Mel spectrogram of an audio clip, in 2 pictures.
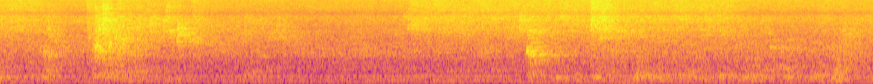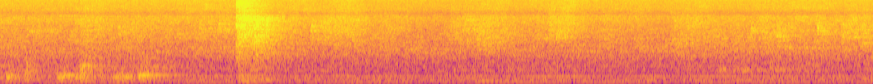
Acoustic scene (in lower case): restroom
